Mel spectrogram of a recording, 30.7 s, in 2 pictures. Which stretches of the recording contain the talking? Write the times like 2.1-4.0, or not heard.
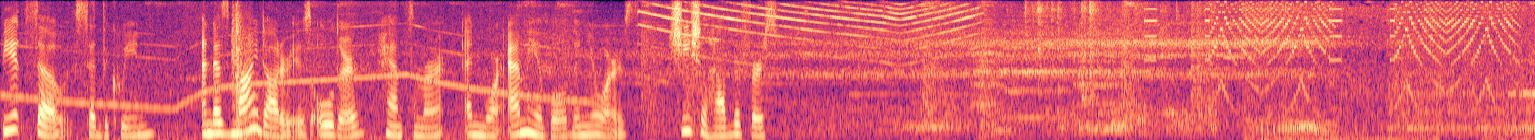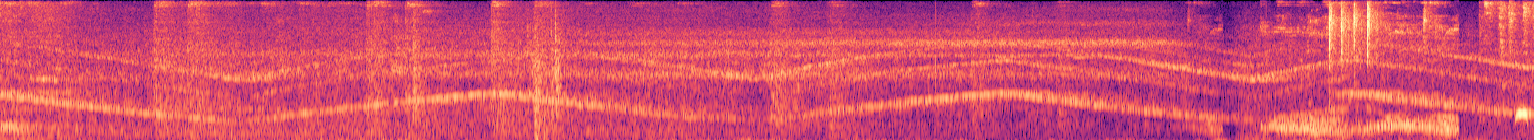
0.0-7.8.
